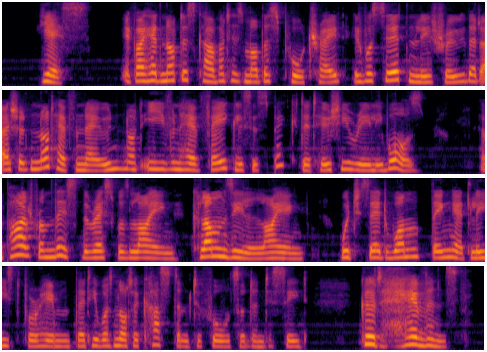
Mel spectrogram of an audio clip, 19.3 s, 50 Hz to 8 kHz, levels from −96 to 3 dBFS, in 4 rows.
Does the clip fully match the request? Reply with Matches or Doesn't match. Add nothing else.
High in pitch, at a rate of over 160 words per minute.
Matches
